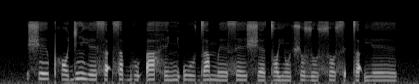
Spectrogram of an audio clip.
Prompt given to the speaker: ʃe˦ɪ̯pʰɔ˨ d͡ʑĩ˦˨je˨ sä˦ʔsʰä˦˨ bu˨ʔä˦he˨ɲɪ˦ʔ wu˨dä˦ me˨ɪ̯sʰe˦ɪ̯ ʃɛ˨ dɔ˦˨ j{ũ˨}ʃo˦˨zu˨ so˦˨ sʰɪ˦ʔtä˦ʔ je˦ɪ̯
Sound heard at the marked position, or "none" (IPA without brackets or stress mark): ũ˨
